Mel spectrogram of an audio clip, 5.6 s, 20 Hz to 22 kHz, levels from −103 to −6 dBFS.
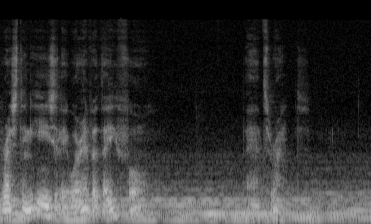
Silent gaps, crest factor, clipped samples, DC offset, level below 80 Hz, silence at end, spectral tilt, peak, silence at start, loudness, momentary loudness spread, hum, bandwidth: none; 18 dB; under 0.1%; under 0.1%; -52 dBFS; 0 s; -7 dB/octave; -18 dBFS; 0 s; -38 LUFS; 12 LU; none; 16 kHz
